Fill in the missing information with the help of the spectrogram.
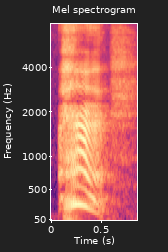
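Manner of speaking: quick embarrassed throat clear; loud hasty throat clearing. A narrator's reading. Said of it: "ich räuspere mich hastig".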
